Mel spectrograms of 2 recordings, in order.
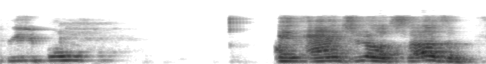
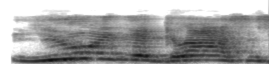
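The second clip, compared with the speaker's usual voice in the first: mock rude snap; 5 semitones higher, 6 dB louder, slower than usual. Repeating the passenger's insult.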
